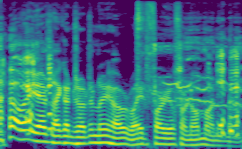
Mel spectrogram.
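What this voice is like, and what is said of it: Impression of a cab driver. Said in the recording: “can you do a quick impression of what you think Shankar sounded like waiting for Jamie?”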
